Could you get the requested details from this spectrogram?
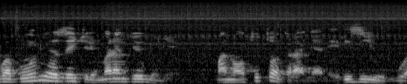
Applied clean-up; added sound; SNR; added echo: none; Sink (filling or washing) / Water tap, faucet; 16 dB; none.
